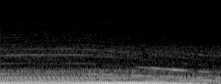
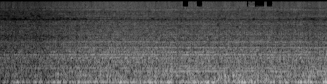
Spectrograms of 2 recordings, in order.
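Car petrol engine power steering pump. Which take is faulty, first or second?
first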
